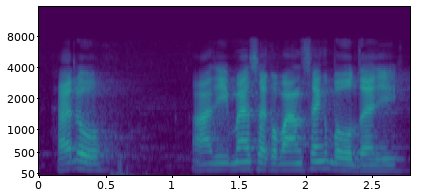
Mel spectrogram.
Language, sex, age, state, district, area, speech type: Punjabi, male, 45-60, Punjab, Fatehgarh Sahib, rural, spontaneous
